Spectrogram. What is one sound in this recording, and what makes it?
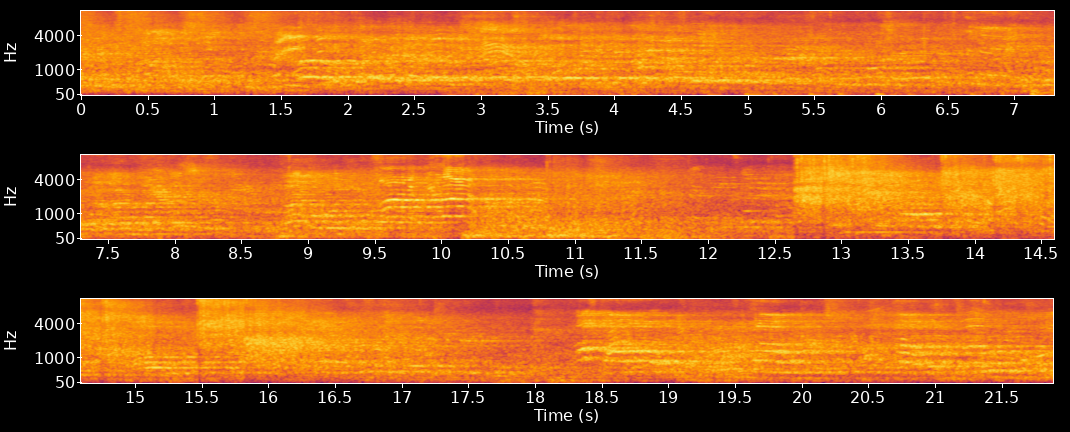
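Spectators shout and call out nearby in an echoing hall.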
